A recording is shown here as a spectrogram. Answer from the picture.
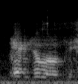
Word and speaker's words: Cangelosi: I'm on the phone with Joe Cangelosi of, and I am pronouncing that right, correct? Cangelosi, yeah.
